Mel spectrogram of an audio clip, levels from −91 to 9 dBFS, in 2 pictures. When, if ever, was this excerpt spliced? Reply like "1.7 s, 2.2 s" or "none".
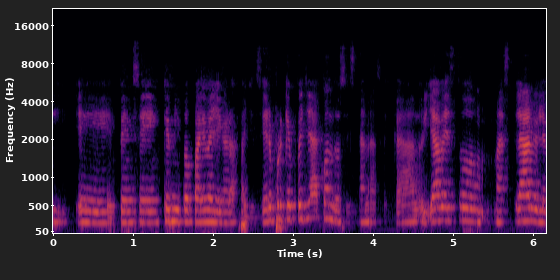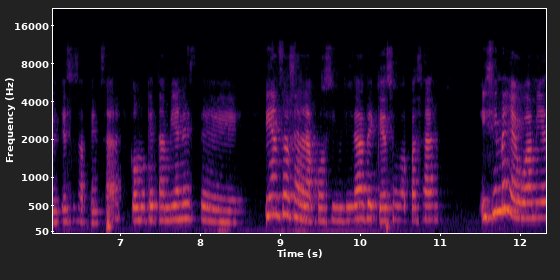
1.3 s, 7.1 s, 8.8 s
